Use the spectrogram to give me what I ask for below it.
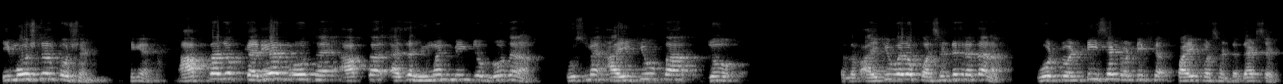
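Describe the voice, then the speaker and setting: A man's voice: high voice, a little mellow. A man teaching an online class, who repeats key points and keeps checking whether his students follow. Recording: echoey room, dull audio, faint noise.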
